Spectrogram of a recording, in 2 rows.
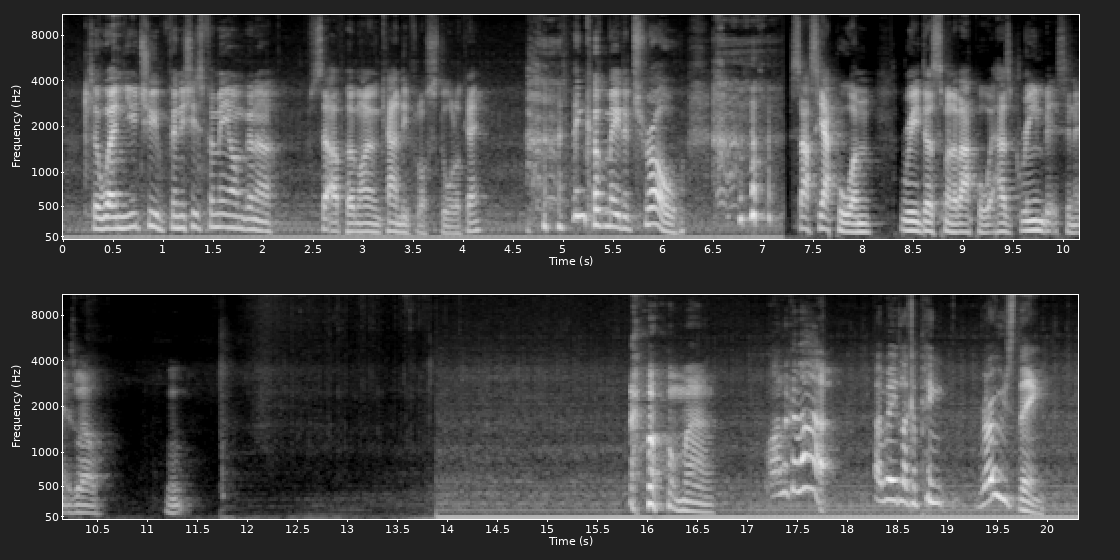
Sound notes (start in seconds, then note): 4.6 laughing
